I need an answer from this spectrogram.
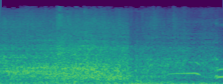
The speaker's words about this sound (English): Wow! You haven't been that close to a train like that? That's really good, isn't it? Oh. Exciting. Oh, it's taking my breath away, that is.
